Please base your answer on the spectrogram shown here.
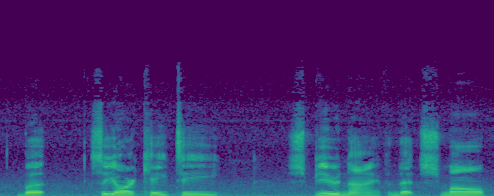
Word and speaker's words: CRKT: River Knife and Tool, not to be pronounced cricket, but Crkt Spew knife, and that's small pocket everyday Warncliffe.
